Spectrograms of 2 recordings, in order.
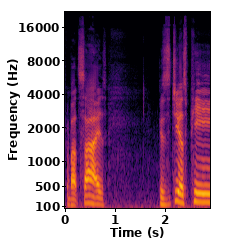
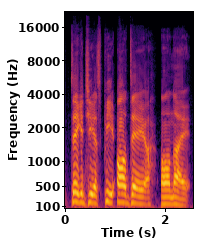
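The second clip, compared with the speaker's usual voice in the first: ordinary delivery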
